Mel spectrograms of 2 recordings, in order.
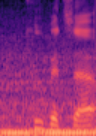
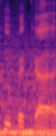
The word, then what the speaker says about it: Kubica: There was a day where Kubica, or Kubica, if you say it like that, got the fastest lap of the day.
